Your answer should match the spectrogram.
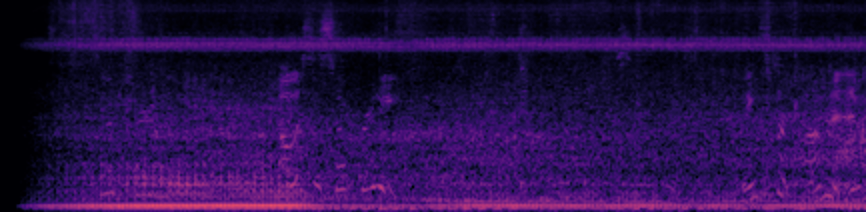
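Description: Outdoor ambience: a steady high-pitched insect trill over a low steady hum. Faint voices talk in the distance from about two seconds in.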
